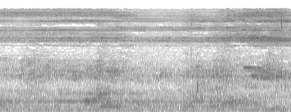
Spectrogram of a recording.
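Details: Young twin child with a cough and cold receiving nebulizer treatment through a mask: a steady high-pitched hiss with faint voices behind it.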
